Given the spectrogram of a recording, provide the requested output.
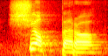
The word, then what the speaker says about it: sciopero: SC followed by I, but then also an O there. Okay, so it's kind of a blended sound. You say sciopero.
